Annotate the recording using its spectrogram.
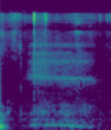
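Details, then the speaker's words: Dog snoring underneath during a live quilting demonstration; snoring. "you can hear the dog snoring underneath"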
